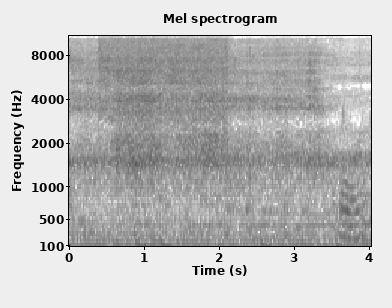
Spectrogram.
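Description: Hose-fed dental instrument hissing steadily in a patient's mouth during a teeth cleaning. The hiss is loudest in the first couple of seconds and dies away shortly before the end. Background music plays underneath.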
